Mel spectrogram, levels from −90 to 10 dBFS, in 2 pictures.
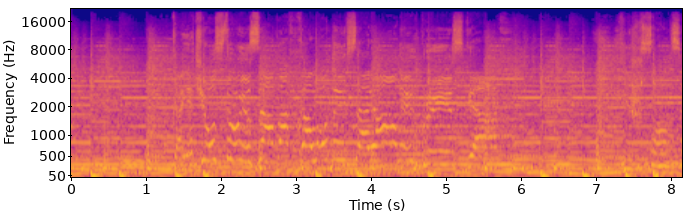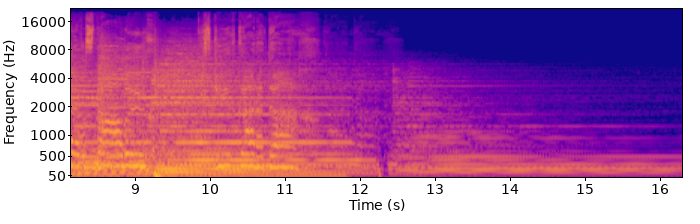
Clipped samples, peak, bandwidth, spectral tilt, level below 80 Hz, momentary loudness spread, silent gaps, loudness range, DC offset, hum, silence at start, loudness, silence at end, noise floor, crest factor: under 0.1%; 0 dBFS; over 20 kHz; -4.5 dB/octave; -20 dBFS; 20 LU; none; 19 LU; under 0.1%; none; 0 s; -9 LUFS; 0 s; -33 dBFS; 10 dB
